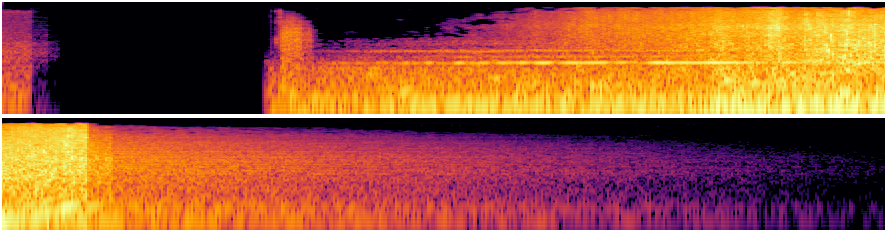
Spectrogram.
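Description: A heavy machine rushes past with a loud swelling whoosh that fades away.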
